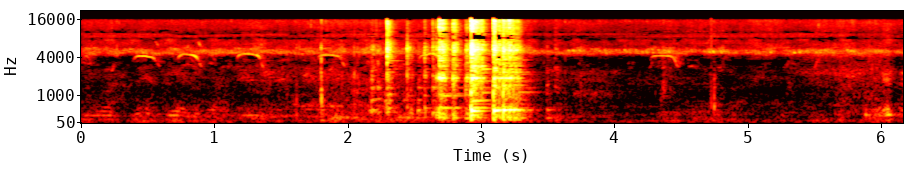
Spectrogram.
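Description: Aseel chicks peeping with faint, scattered high chirps, a few at a time. About two seconds in comes a louder, scratchy burst of sound lasting about a second.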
